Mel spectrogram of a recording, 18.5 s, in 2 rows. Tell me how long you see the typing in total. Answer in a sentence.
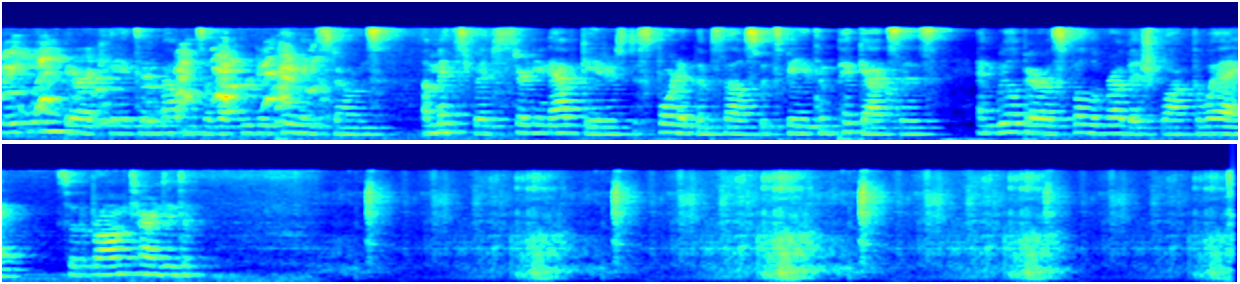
The typing can't be heard in this clip.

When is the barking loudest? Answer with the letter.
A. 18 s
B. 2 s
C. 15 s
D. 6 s
B.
